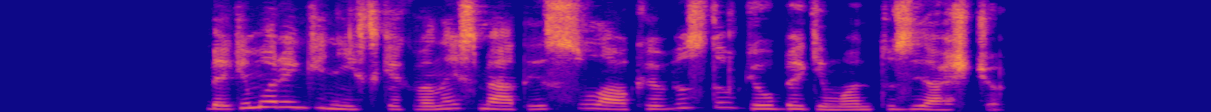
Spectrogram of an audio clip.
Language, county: Lithuanian, Vilnius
